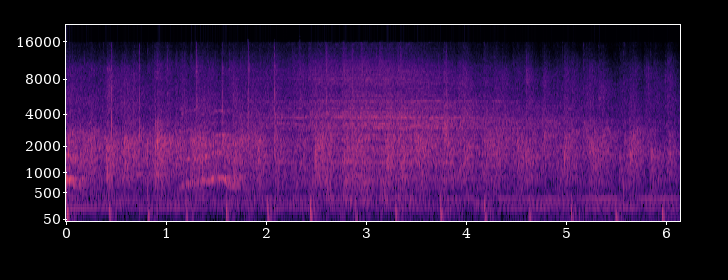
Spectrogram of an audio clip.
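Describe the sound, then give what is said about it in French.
A church audience applauds the worship team, which is playing while ill. Soft, steady clapping continues throughout over quiet sustained keyboard chords and a regular thumping beat. “je propose aussi qu'on acclame l'équipe de louange qui, même malade, est là devant nous afin de le louer.”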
